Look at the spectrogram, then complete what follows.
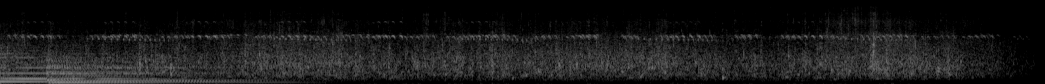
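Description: The last notes of soft instrumental music die away over the first few seconds, leaving a nature ambience. A high trilling call repeats in short pulses about once a second over a steady hiss like running water, then fades out at the end.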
